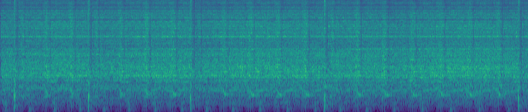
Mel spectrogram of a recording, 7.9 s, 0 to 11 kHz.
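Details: 1973 112 tractor after new points, coil, condenser and earlier new carburetor; points just set per book, owner wondered if flooded; starter grinds with steady cranking strokes and sharp ticks but never catches; crank, no-start.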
